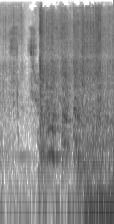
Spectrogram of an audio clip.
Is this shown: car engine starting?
yes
